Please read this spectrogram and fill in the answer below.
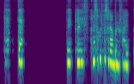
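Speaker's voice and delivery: very soft, secretive classroom murmur; sneaky exam-time plea; furtive hushed asking. Acted. Secretly asking answers during test.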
